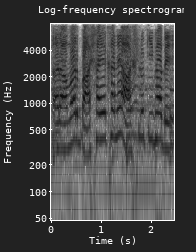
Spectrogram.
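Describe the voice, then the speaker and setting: A woman's voice: extremely high pitch, normal speed. A woman voicing a worried, trusting mother duck in a children's cartoon, plaintive and exclamatory. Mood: distraught. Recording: music behind the voice. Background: music.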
